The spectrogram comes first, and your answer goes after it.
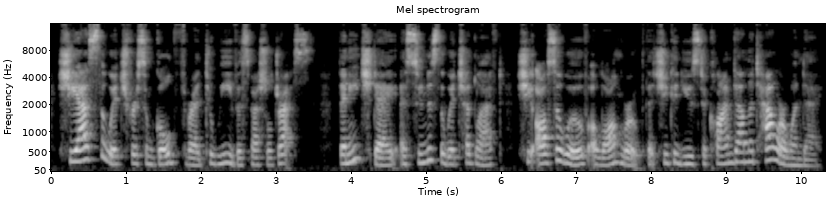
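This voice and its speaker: A woman storyteller reading scripted fairy-tale narration to young children with expressive, dramatic phrasing. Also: medium pitch. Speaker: storyteller, preschool teacher.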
